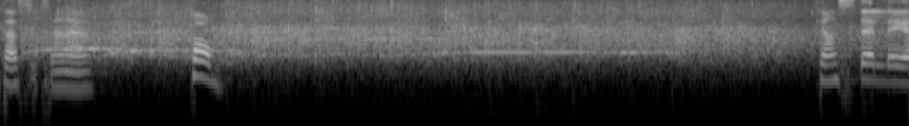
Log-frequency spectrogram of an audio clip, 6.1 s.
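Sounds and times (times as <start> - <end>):
speech: 0.0 - 1.6, 5.5 - 6.0
audience applause: 0.0 - 6.0.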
